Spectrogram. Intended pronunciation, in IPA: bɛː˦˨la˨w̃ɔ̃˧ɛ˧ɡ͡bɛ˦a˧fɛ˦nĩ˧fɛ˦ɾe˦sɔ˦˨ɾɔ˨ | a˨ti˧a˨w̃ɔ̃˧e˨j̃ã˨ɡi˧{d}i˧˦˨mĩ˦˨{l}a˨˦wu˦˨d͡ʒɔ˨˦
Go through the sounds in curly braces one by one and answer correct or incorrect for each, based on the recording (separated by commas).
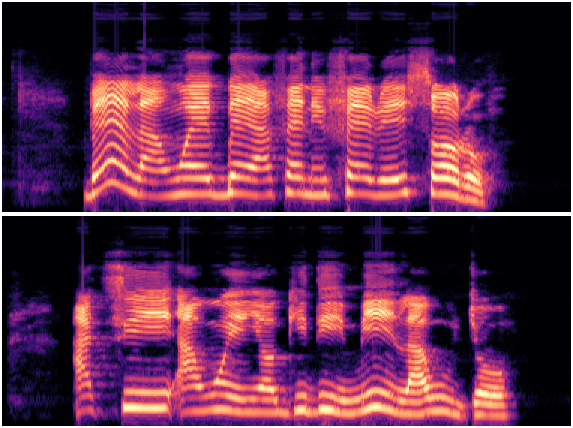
correct, correct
